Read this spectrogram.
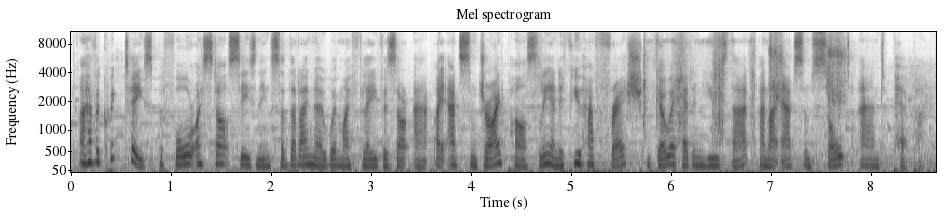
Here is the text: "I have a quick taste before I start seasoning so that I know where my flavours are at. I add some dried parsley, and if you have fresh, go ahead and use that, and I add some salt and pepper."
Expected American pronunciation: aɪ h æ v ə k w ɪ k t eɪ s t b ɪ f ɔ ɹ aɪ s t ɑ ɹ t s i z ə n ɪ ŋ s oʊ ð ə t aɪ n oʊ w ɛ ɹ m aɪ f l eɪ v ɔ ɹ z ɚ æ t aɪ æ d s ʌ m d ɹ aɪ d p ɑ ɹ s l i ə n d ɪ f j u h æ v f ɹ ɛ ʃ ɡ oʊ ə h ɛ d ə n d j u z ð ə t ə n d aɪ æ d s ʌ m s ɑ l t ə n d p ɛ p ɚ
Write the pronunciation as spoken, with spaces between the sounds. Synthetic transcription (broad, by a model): aɪ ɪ v ə k w ɪ k t eɪ s t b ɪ f ɔ ɹ aɪ s t ɑ ɹ t s i z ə n ɪ ŋ s oʊ ð ə t aɪ n oʊ w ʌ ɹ m aɪ f l eɪ v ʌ ɹ z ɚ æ t aɪ æ d s ʌ m d ɹ aɪ d p ɑ ɹ s l i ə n ɪ f j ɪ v f ɹ ɛ ʃ ɡ oʊ ə h ɛ d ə n j u z ð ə t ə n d aɪ æ d s ʌ m s ɑ l t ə n p ɛ p ɚ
